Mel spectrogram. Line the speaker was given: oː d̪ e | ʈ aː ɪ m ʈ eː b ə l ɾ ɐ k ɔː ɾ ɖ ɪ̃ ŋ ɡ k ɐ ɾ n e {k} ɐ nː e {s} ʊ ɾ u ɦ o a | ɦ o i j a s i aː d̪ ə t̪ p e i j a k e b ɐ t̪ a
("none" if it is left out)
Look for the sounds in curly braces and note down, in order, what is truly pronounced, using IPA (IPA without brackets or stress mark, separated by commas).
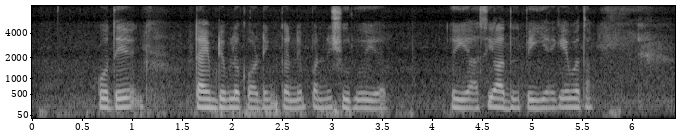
p, ʃ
